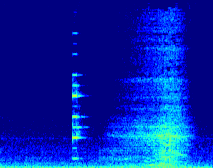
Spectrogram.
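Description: A single short, high electronic beep about three quarters of a second in, given as the quad's on-screen menu cursor steps down one line. It is followed by a faint soft hiss near the end.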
